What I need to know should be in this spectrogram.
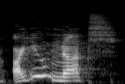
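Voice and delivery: slow, high and loud: are you nuts; incredulous. Real, not acted. Vlogger scolding other patients, loud disbelief.

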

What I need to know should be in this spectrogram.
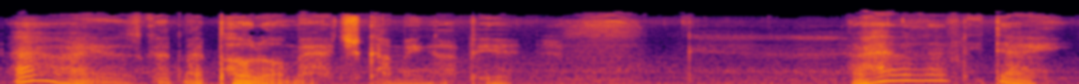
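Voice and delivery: put-on high, lilting British accent; British polo gent. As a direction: take airy leave as a British polo player. British polo player bidding goodbye.

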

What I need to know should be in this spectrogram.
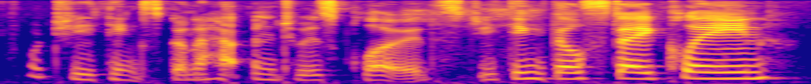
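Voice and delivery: plain reading voice

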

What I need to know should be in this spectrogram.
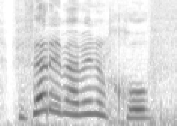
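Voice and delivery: normal talking voice

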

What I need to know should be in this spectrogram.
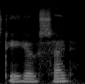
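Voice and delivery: usual speaking voice

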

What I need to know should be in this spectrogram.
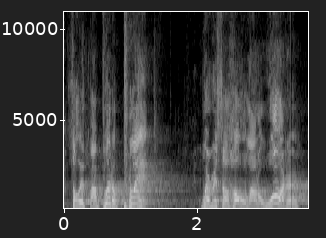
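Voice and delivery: loud, high preacher punchline; hammed-up shouted reasoning; mock-logical shout. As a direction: argue it like it's obvious. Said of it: "I said".

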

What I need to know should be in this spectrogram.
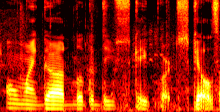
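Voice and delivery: low, put-on bragging voice; low silly voice. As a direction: drop the voice low and brag. Odd low voice.

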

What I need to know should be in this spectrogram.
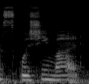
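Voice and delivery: ordinary delivery

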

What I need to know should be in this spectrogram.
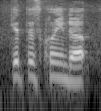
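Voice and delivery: ordinary talk

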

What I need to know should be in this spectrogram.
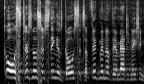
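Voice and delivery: dismissive retort. Retold or imitated. Dad dismisses talk of ghosts at home, mock dismissive retort. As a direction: wave it off loudly, then rattle on.

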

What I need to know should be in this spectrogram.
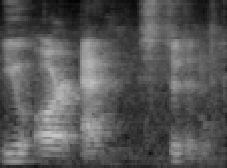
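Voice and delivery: You are a student stretched very slowly; teacher modelling each word; slow, clear classroom drill; slow model sentence. Shown as a demonstration. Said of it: "بقول عنك أنت".

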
